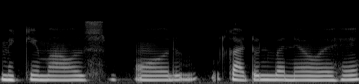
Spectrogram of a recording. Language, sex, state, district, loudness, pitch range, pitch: Hindi, female, Bihar, Bhagalpur, -24 LUFS, 200-215 Hz, 210 Hz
